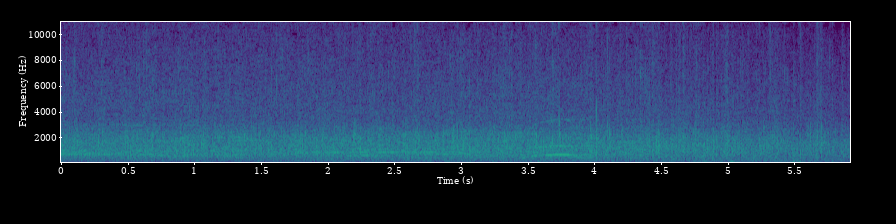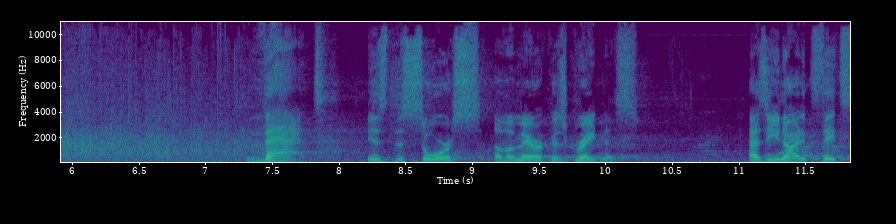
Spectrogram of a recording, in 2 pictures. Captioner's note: cheers and applause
